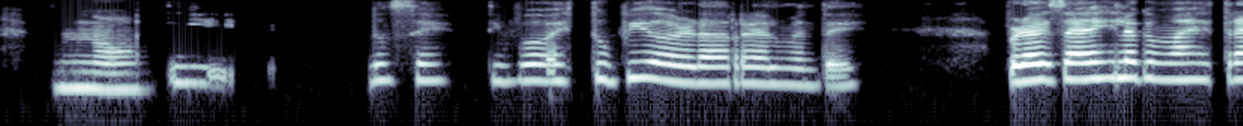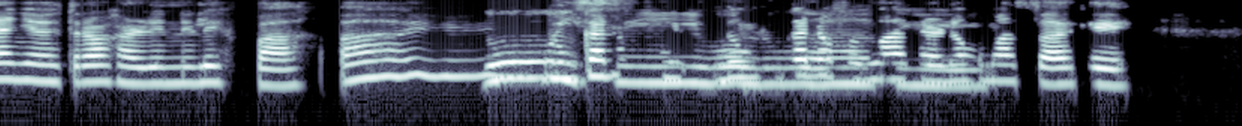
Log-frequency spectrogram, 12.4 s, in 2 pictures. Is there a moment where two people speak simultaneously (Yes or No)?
Yes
